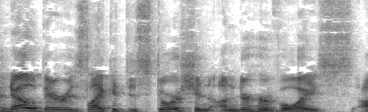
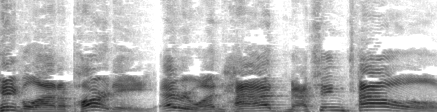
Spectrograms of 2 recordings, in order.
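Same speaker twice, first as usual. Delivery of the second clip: slow, drawled-out new-wave singer delivery; 4 semitones higher than usual. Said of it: "That's my [name]".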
